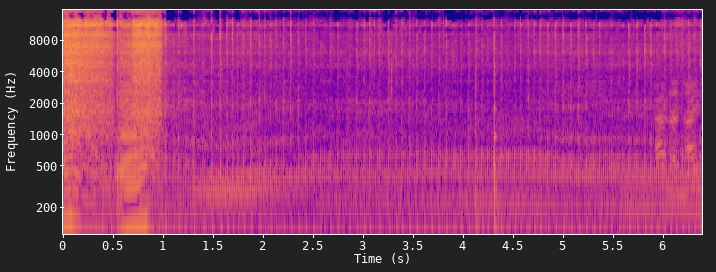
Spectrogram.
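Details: Poulan 2075C chainsaw, about 32cc with 16-inch bar, after carburetor mod, cold morning about 15°F: rough start bursts, then steady two-stroke buzz with faint uneven beat settling to even run; healthy.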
